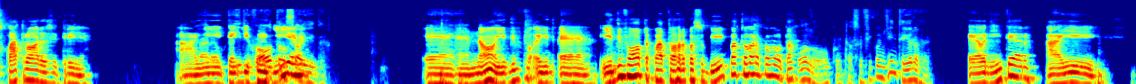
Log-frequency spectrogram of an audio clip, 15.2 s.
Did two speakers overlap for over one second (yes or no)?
yes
